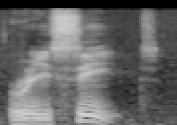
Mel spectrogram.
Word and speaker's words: receipt: Receipt. Receipt. If you want to return any clothing, you'll need your receipt. Please remember this word, the P is silent.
